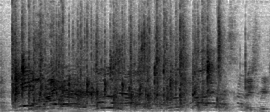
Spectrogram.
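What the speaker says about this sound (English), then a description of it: "let's give him a big round of applause, all right?" Applause from a small audience at a home magic show, dense clapping that starts abruptly and fades near the end, close and fairly loud, with a voice talking over it.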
